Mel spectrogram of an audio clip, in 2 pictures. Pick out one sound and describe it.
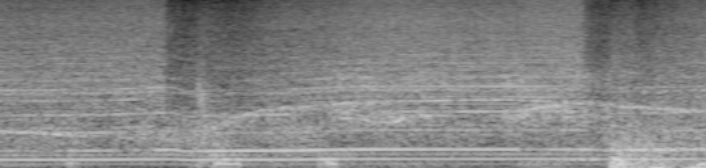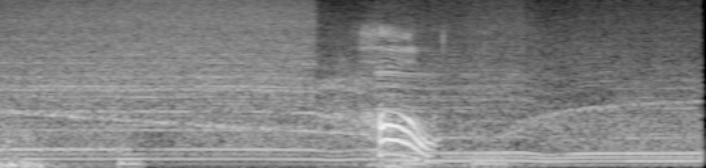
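A motorcycle engine changes pitch as it shifts gears.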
